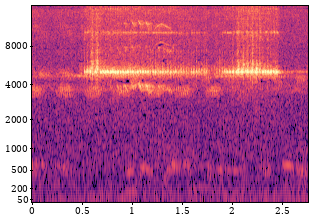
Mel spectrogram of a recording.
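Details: Insect chorus recorded at night in front of a house entrance on 30 August 2018, late summer turning toward autumn; two loud, sharp, high-pitched buzzing trills, each about a second long, rise above a faint continuous ringing hum.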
